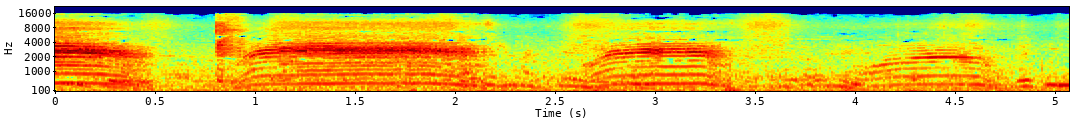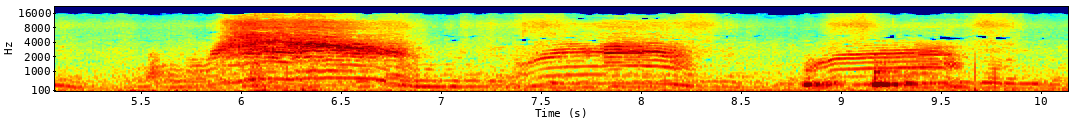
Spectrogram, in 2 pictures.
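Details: A brown cat and a black cat in a wild, angry fight trade long, wavering yowls that bend up and down, about seven separate wails with brief gaps and a sharper hissing burst near the middle.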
